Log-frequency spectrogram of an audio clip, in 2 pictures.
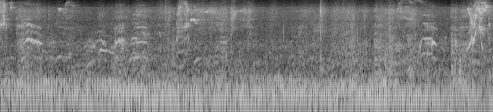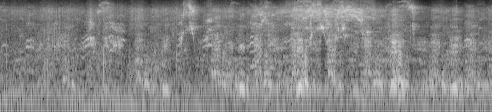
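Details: Big monkeys give harsh, honking squeals and chatters that overlap throughout, sounds that scare a baby loris into running to find its mother.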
